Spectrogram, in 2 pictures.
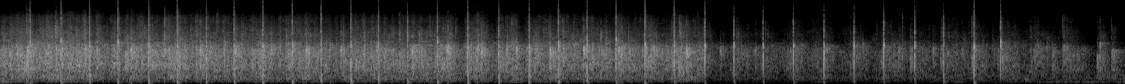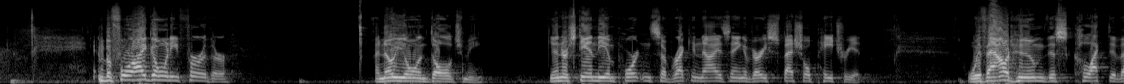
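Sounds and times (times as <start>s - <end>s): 
large audience applause: 0.0s - 11.4s
speech: 12.3s - 13.7s, 15.0s - 20.0s, 20.9s - 22.4s.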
